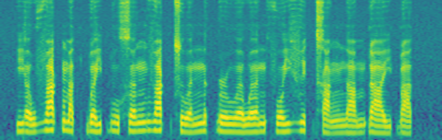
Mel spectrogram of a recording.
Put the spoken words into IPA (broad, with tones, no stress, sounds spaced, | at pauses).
j ə˨˩˨ w v a˦˥ k̚ m a˨˩ t̚ ɓ ə˨˩˦ j ɓ u˨˩ x əː˧˥ ŋ v a˦˥ k̚ s u˨˩˨ ə̯ n ə˦˥ k̚ ɹ u˨˩ ə̯ w əː˧˥ n f o˧˥ j v i˦˥ t̚ x a˨˩˨ ŋ n a˨˩˦ m ɗ aː˨˩ j ɓ a˨˩ t̚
